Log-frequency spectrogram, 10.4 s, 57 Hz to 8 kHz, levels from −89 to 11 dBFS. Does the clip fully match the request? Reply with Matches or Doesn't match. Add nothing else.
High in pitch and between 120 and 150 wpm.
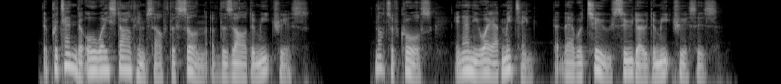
Doesn't match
